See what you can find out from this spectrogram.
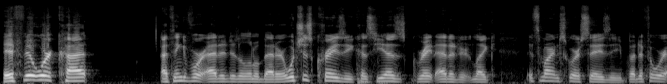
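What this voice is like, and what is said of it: Usual voice. Nothing is said of it.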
